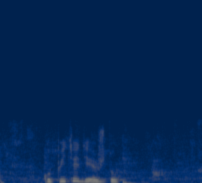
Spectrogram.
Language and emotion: Russian, neutral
